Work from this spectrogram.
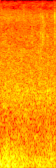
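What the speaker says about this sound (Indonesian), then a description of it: "Lalu turun hujan yang begitu deras dengan sambaran-sambaran guntur yang tiada henti." Heavy rain pours down in a thunderstorm with a deep rumble of thunder, a dense, loud and steady wash of noise throughout the short moment.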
